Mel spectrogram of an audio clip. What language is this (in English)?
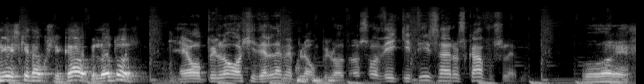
Greek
